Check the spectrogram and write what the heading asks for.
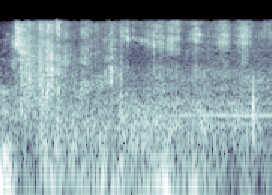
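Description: Chopped vegetables frying in a pan on a portable gas stove, a steady sizzle, with wind rumbling on the microphone.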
